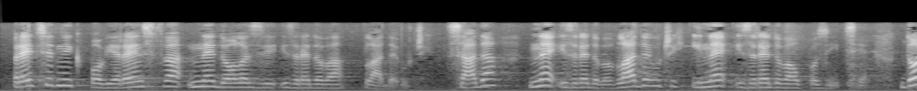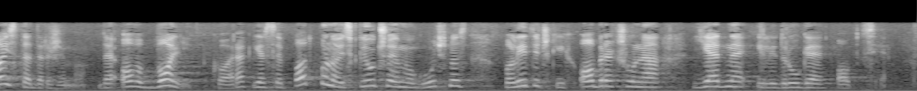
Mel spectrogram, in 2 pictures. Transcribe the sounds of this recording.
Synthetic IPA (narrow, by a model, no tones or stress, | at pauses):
pɾe̞ːt̪sʲje̞d̪nikpo̞ʋjeɾe̞nst̪ʋane̞d̪o̞lˠaziʔizɾe̞d̪o̞ʋa | ʋlˠa̰ːd̪a̰jṵt͡ɕi̥xsad̪ane̞ʔizɾed̪o̞ʋaʋlˠaːd̪ajut͡ʃixineizɾe̞d̪o̞ʋaopo̞zḭːt̪sḭje̞̰d̪o̞ist̪ad̪r̩ʒimo̞̰d̪aje̞ʔo̞ʋo̞bo̞ʎḭ | kʰo̞ɾakje̞ɾse̞po̞t̪puno̞iskʎut͡ʃuje̞mo̞ɡuːt͡ɕno̞st̪po̞lit̪it͡ʃkixo̞bɾat͡ʃunaje̞d̪ne̞ilid̪ɾuɡe̞o̞pt̪sije̞̰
